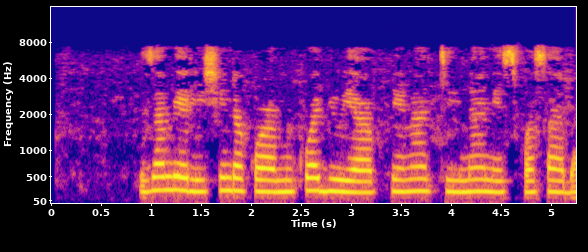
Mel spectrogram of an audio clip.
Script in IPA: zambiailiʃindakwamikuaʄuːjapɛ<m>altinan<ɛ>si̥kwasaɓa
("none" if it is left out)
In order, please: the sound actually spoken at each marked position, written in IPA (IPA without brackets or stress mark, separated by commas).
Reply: n, ɛ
